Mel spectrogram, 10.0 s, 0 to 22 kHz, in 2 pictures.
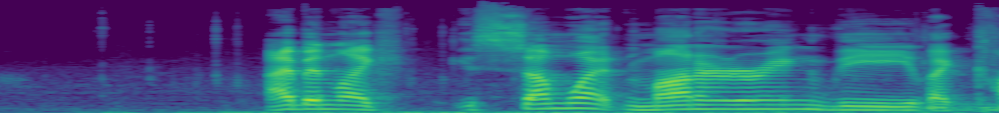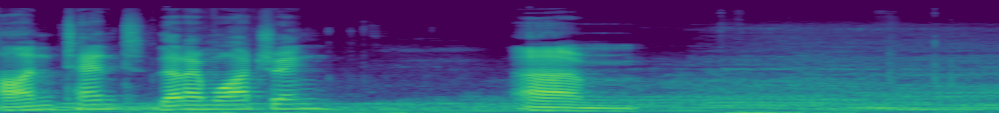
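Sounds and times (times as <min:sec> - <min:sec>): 
steady low traffic rumble: 0:00.9 - 0:09.9
speech: 0:01.4 - 0:06.8, 0:07.6 - 0:08.3
car roaring past outside: 0:02.9 - 0:09.9.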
